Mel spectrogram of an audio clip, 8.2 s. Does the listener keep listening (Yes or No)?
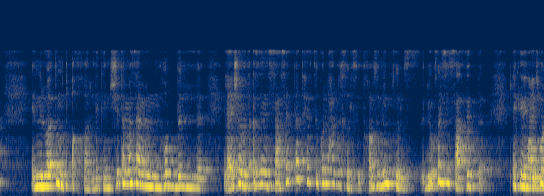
Yes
